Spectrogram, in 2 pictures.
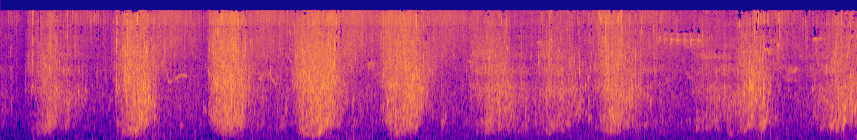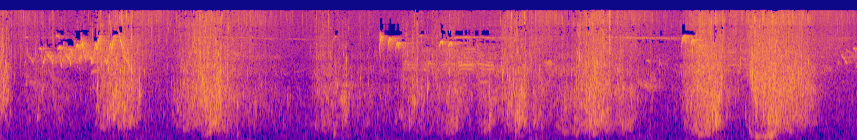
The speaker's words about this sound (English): But before we go, a pause in the late morning along a large lake where a light wind provides the pulse for this recording of small waves against the shore. From Quabbin Reservoir in Massachusetts, this is Jonathan Storm's Lakeside Rhapsody.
